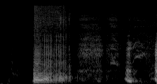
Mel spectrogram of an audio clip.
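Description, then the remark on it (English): A loud, brassy fart sound effect, played by hitting the fart button on a sampler, erupts after a brief quiet moment, sputtering for over a second with a wobbling, buzzy tone and a final short burst. “And then you gotta hit the fart button from the sample.”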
